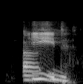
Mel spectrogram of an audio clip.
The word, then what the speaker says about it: Eid: I think it's Eid, is how to pronounce it? – Eid. – Okay, Eid.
